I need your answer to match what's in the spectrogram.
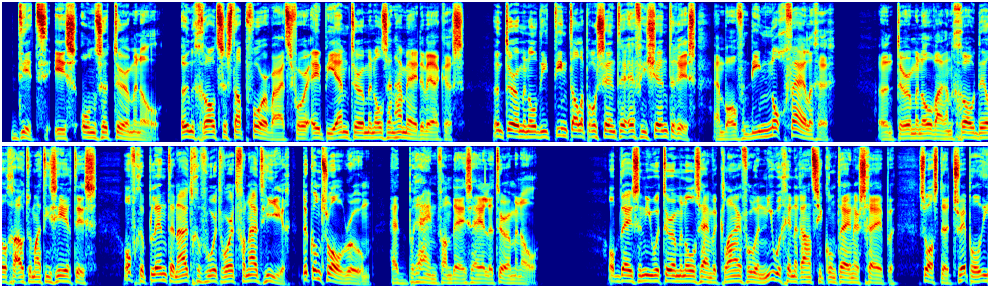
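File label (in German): werbung, Dutch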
